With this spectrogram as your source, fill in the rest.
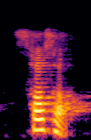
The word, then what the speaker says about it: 서서: 서, 어서가 아니라 서서. 이렇게 선택하게 됩니다.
